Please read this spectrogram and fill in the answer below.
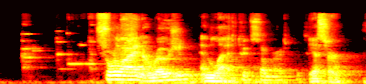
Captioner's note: phone timer rings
